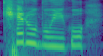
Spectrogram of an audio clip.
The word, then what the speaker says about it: 케루브: 여기서 그룹이라고 번역된 히브리어는 케루브이고 헬라어는 케루빔인데 이 케룹이라고 하는 이 히브리어를 한국식으로 발음하다 보니까 그룹이 된 거예요.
